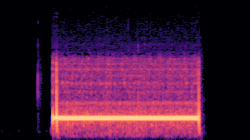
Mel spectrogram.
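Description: A single steady telephone line tone, a clean unbroken hum lasting about a second and a half, clicking on and off abruptly, with no voices, as a call is placed to the National Research Council time line in Ottawa, Canada.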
